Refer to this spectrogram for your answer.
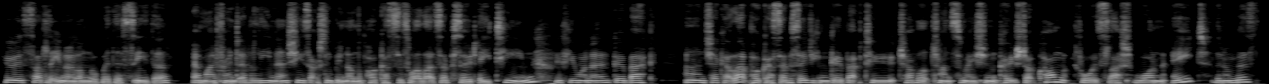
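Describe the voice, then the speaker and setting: A woman hosting a casual solo podcast, chatty and rambling, her voice going raspy. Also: lowish voice, steady tone, fast, few pauses, dark tone. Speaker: podcast host.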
